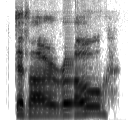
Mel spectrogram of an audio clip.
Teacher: So the accent's on the ro.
